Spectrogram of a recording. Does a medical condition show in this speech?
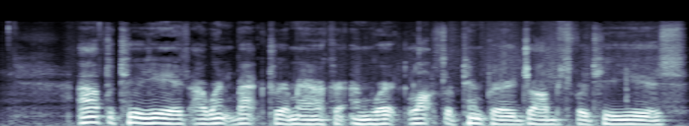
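Yes: deafness; diagnosed at 8 years old, attended Atlanta Speech School and Druid Hills High School in America until 16.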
